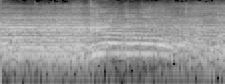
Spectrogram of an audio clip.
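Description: A voice over stage music, drawing out long held notes that bend slowly in pitch, with a steady musical accompaniment beneath.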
